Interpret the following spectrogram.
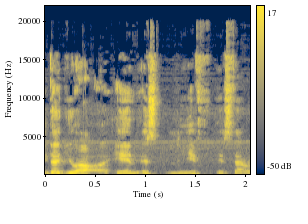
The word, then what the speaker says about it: Lviv: So the city that you are in is Lviv, is that right? Lviv. Lviv. Lviv. It's Lviv, kind of like the English word live, but slightly pronounced differently.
